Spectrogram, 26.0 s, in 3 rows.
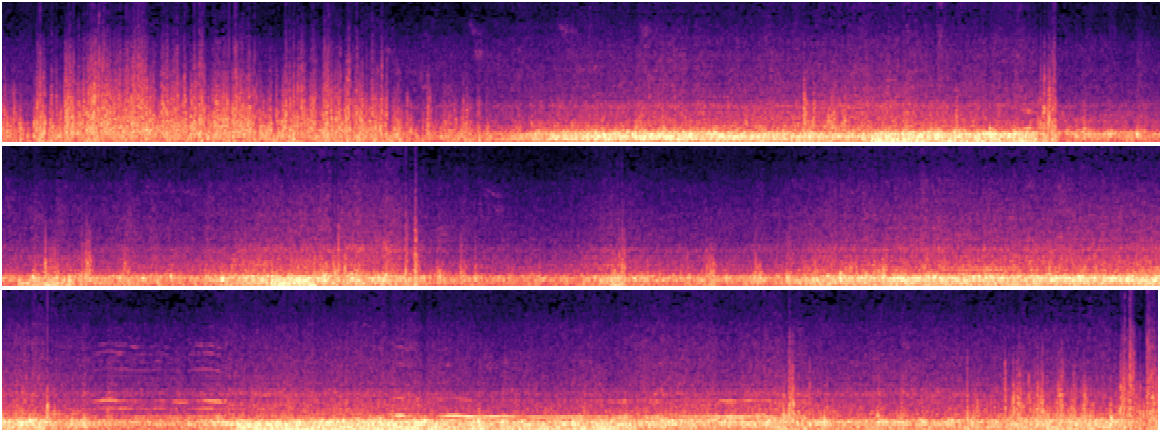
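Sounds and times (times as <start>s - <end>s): train wheels rumbling on rails: 0.0s - 26.0s
wind on microphone: 0.0s - 26.0s.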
